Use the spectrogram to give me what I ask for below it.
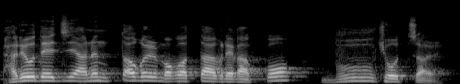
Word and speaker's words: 무교절: 않은 떡을 먹었다 그래갖고 무교절 무 없을 묻자 교는 원래 발효할 때 효자인데 교로 발음을 해요 무교절 이렇게 얘기합니다 그래서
